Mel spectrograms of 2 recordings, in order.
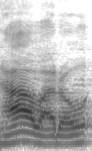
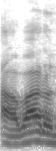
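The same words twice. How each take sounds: First: The stress is on the first syllable. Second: The stress is on the second syllable. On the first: The speaker calls it wrong. "no es esdrújula, no es avaro" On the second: The speaker calls it right. "es avaro"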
